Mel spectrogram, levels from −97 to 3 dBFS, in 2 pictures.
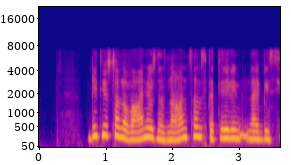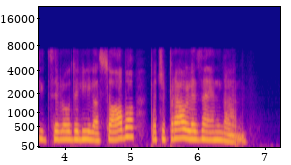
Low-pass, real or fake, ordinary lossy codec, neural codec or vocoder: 7.2 kHz; fake; none; codec, 16 kHz, 2 kbps, FreqCodec, smaller model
